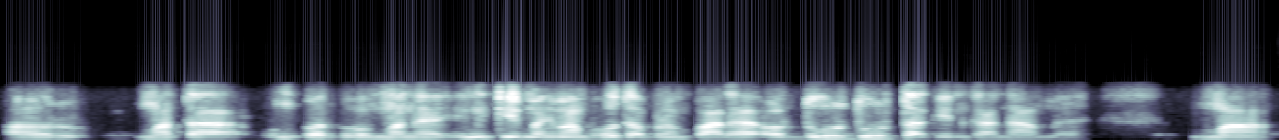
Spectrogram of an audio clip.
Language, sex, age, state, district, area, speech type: Hindi, male, 60+, Bihar, Darbhanga, urban, conversation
